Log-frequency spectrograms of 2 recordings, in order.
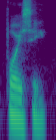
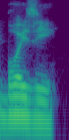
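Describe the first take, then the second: First: The name is pronounced the way locals say it. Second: The name is pronounced the way outsiders say it. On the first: The speaker is from the area. The speaker calls it right. "and it's not Boise. It's Boise" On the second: The speaker is not from the area. The speaker calls it wrong. "If if you're not from here, you would say Boise"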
